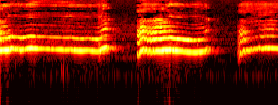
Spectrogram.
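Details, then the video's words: Pet terrier named Izzy singing in three drawn-out tonal howls separated by short silences; each rises slightly at the start, holds level, then fades with a small upward lilt. "Izzy singing"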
